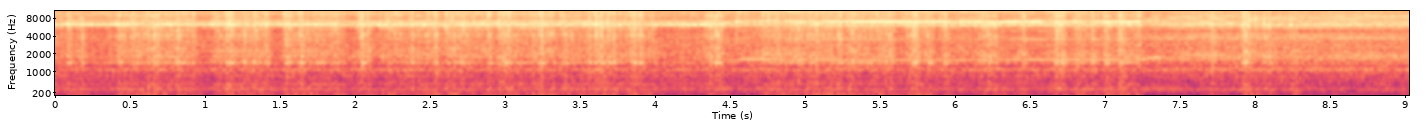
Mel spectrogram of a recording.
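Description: A rough, gritty grinding rides over the motor hum the whole time it runs; something inside the mixer head is grinding.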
